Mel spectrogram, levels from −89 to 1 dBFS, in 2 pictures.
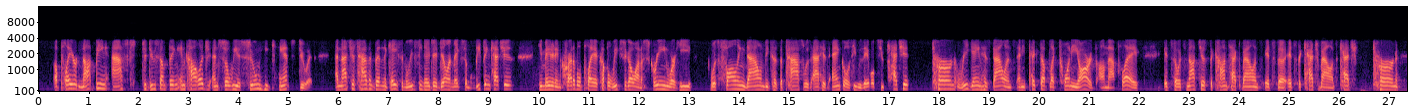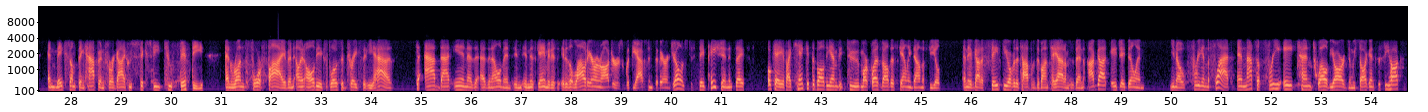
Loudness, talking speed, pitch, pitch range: -21 LUFS, 225 wpm, 150 Hz, 135-175 Hz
